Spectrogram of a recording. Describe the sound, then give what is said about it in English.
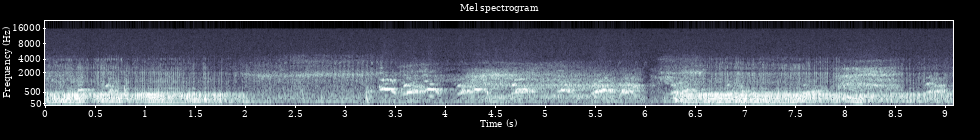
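A sleeping dog makes low, muffled woofs and rumbling growl-like noises, fairly loud, running almost continuously with a brief dip midway and no talking. “you barking in your sleep?”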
